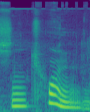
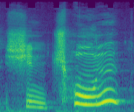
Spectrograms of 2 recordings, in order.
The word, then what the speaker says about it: Sinchon: One is Sincheon, one is Sinchon. Yes. The one by Yonsei University is Sinchon, and the one by Jamsil down south, that is Sincheon.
